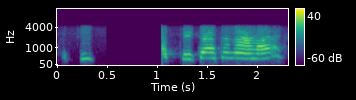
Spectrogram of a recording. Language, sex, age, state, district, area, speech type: Hindi, female, 60+, Bihar, Samastipur, rural, conversation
